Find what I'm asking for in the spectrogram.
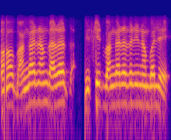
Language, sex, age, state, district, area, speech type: Kannada, male, 60+, Karnataka, Bidar, rural, conversation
